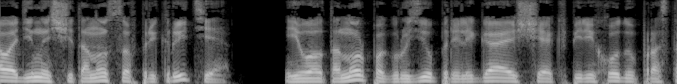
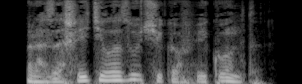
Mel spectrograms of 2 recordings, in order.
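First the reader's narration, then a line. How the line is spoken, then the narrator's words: Hushed, quiet order. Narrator (Russian): велел один другому, стараясь говорить тихо, дабы не тревожить покой спящих вокруг чародеев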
